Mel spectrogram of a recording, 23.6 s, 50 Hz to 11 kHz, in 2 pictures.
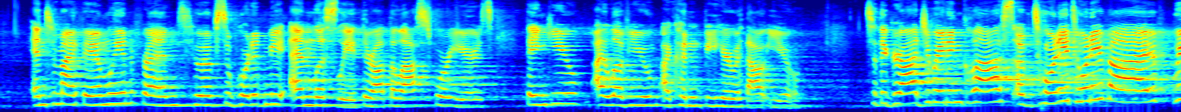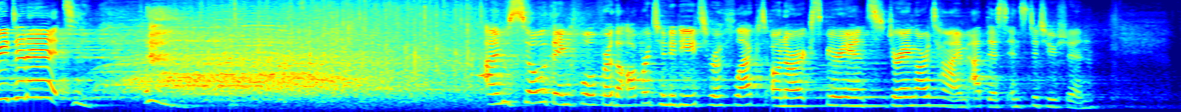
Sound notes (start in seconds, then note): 12.6 crowd cheering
